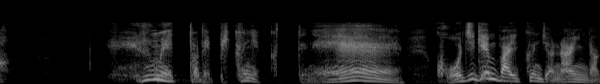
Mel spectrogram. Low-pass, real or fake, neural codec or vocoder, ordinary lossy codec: 7.2 kHz; fake; vocoder, 44.1 kHz, 80 mel bands, Vocos; none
